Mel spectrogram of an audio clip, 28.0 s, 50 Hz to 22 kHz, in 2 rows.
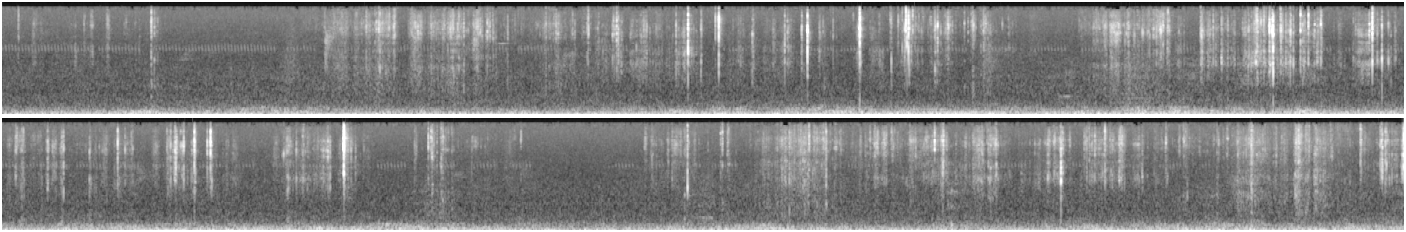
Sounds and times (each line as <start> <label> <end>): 0.0 insectes dans la haie 28.0
2.8 Collecte de graines 19.4
20.4 travailleuse du jardin circule avec sa brouette 28.0
20.4 Collecte de graines 28.0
